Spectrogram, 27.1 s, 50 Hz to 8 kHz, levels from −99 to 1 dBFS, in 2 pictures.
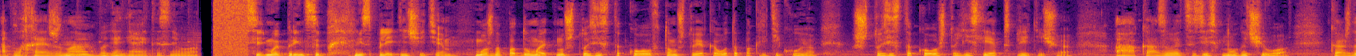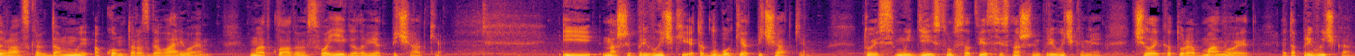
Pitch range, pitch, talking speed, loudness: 85-120 Hz, 105 Hz, 150 wpm, -19 LUFS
